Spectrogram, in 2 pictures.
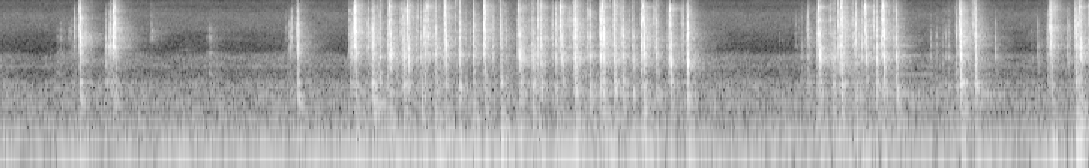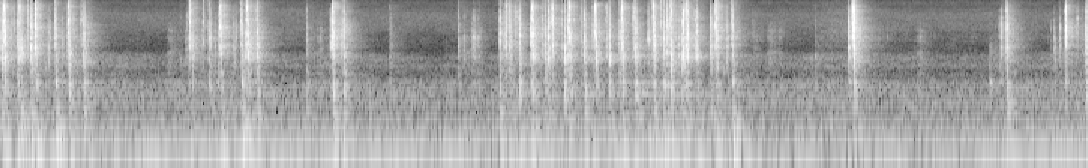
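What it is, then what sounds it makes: Retro mechanical keyboard being typed on. A retro typewriter-style mechanical keyboard, medium size with a hollow case, round black keycaps set in metal rings and a wood-finish frame, is typed on with fingertips, both hands on the keys throughout. Bursts of rapid, bright clacking keystrokes alternate with brief pauses and isolated single taps over a steady low hum.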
